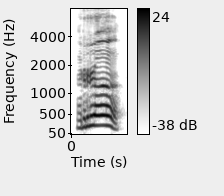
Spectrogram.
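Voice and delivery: र said short and half, not रा. Shown as a demonstration. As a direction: clip र with no vowel. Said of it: "रा नहीं करेंगे".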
